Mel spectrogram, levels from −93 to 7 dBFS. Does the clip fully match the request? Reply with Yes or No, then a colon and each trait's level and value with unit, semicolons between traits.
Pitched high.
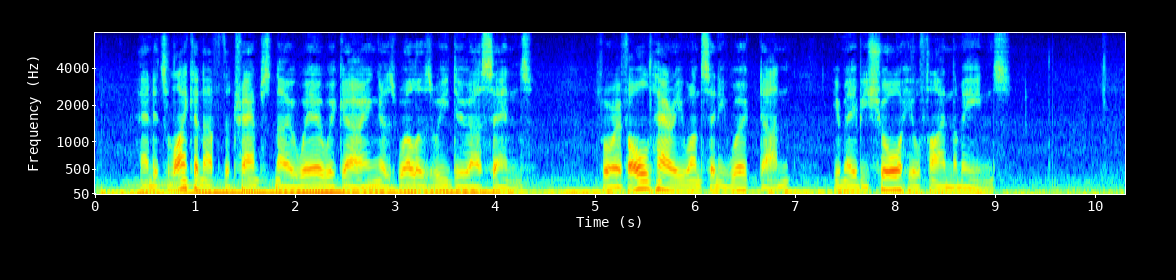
No: very low, 85 Hz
